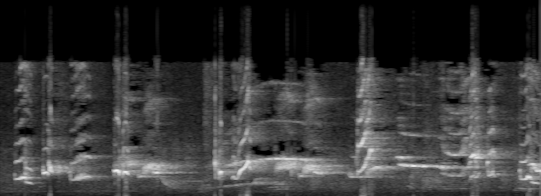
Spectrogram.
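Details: Oriental magpie-robin (kacer) lure song, ngobra style, used to stimulate other birds to sing: bright whistled phrases with rising and falling slurs, interrupted by harsh clicks and short chattering bursts, delivered energetically and continuously.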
